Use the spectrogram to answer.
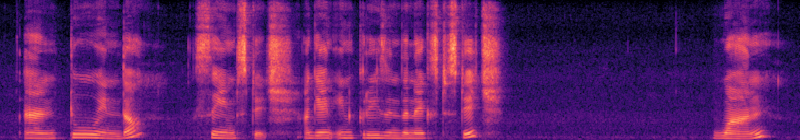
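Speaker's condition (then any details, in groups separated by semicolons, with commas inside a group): No condition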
